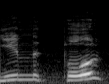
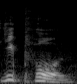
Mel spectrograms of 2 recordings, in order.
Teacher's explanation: In ancient Hebrew, would have been yin pol, but by the time we get to biblical Hebrew, it's yipol. The noon has assimilated, and there's a strong dagesh. · The noon has assimilated, and there's a strong dagesh. There's a dot in the pei, telling us there are now two peis.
